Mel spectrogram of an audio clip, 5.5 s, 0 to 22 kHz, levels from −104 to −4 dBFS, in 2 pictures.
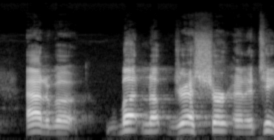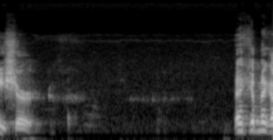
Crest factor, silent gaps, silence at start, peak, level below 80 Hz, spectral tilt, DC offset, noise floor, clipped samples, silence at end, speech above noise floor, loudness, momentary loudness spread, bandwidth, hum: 24 dB; none; 0.25 s; -2 dBFS; -88 dBFS; -2 dB/octave; under 0.1%; -76 dBFS; under 0.1%; 0 s; 51 dB; -24 LUFS; 12 LU; 11 kHz; none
